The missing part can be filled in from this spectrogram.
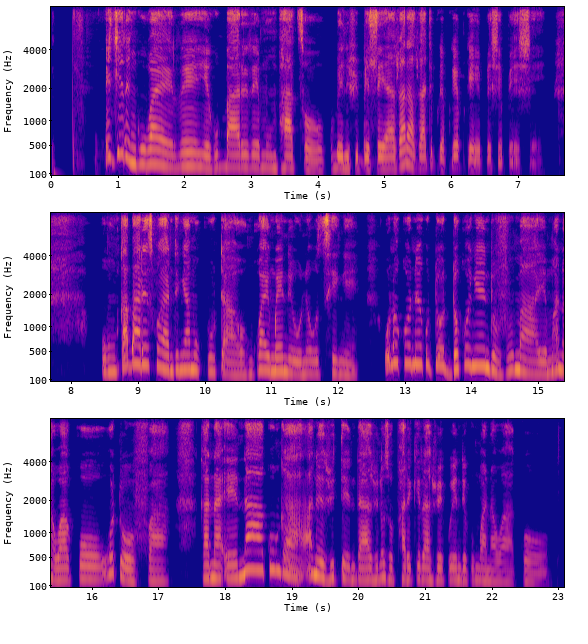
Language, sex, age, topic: Ndau, female, 36-49, health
